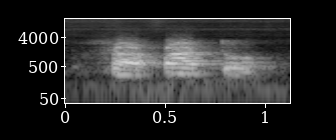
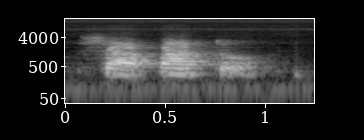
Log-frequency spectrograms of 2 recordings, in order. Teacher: In Spain, the letter Z is pronounced with a TH sound. Elsewhere, it is S. Compare the two ways to say the word for shoe.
